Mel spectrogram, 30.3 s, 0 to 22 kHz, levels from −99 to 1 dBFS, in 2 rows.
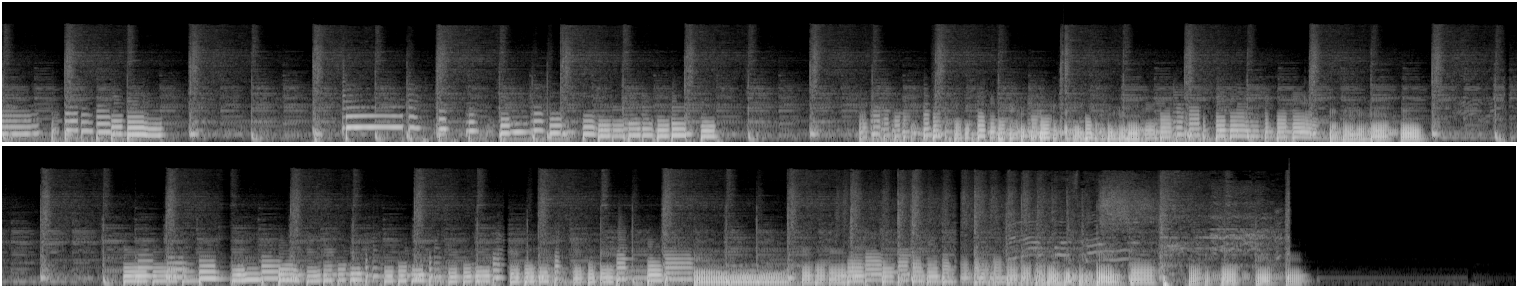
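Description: At 10.61 s and 15.03 s there is short concealed packet loss: about 20 ms and then 40 ms of audio failed to reach the decoder in time. The receiver bridged each hole by extending the preceding sound and blending back, leaving a brief smear or wobble. At 17.35 s a burst of packet loss cuts out about 80 ms. The receiver stretched the last sound across the gap while fading it, so a held buzz or thinning hiss replaces the audio, which resumes with that stretch missing. The same short concealment recurs at 20.17 s and 24.69 s, each covering about 40 ms and heard as a momentary wobble.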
